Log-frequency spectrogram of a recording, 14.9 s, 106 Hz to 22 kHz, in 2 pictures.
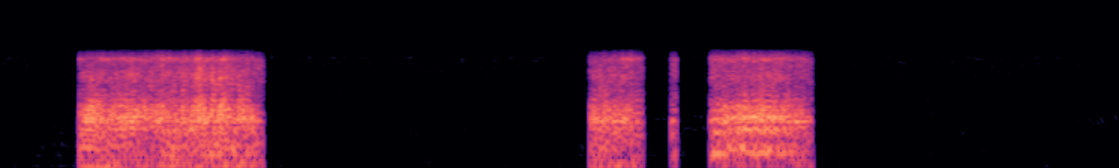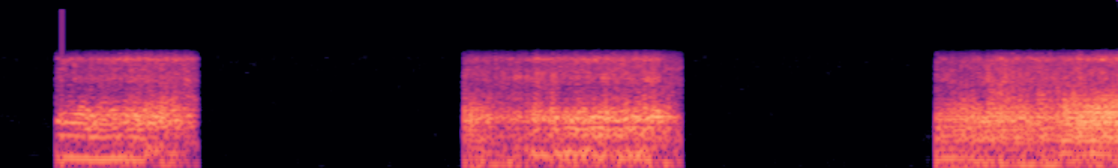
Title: Вот это храп / Here is snoring.mp4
